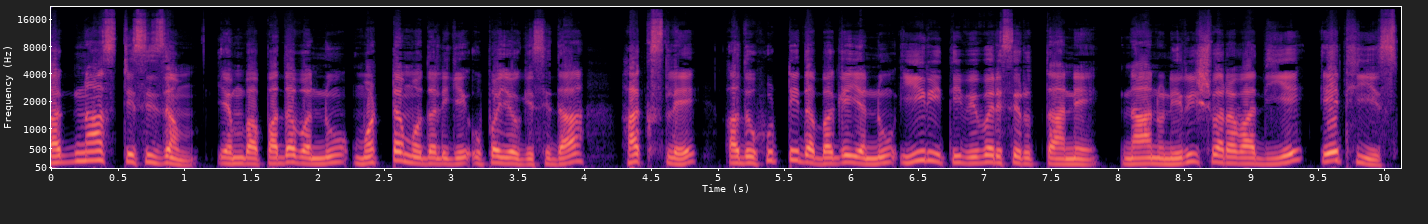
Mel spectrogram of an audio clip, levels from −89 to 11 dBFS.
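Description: Right through the recording, the speech has hard clipping. The level going into some stage was about 7 dB hotter than it could pass, so the loudest peaks got sliced flat, and roughly one percent of the samples went over that limit. Those squared-off tops throw extra harmonics high up the spectrum, so you hear a gritty crackle riding on the louder syllables rather than a constant fuzz, since only the peaks are hitting the limit.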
